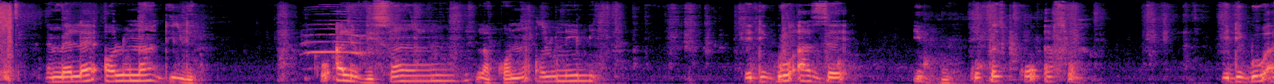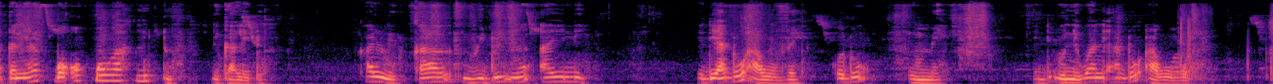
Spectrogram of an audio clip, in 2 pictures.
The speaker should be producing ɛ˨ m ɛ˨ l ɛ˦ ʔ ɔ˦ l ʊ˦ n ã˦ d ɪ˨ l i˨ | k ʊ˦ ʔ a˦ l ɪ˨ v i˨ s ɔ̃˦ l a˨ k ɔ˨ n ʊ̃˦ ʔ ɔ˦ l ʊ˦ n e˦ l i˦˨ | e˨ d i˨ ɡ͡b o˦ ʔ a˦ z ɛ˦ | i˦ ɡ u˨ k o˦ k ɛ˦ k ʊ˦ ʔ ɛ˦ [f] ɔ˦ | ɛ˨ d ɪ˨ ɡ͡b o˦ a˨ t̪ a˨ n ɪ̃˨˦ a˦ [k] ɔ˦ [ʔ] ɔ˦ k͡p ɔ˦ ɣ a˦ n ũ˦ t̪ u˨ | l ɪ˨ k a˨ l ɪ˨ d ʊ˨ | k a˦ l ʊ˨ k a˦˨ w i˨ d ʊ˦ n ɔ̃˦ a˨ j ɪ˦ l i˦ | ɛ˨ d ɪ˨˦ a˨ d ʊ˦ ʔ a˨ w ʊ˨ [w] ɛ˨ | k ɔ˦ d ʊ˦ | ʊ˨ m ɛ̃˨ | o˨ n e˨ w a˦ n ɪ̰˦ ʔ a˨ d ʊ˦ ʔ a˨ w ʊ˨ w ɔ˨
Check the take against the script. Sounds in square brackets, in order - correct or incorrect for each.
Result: correct, incorrect: k͡p, correct, incorrect: v

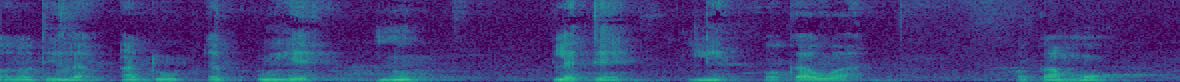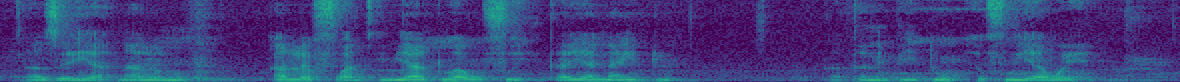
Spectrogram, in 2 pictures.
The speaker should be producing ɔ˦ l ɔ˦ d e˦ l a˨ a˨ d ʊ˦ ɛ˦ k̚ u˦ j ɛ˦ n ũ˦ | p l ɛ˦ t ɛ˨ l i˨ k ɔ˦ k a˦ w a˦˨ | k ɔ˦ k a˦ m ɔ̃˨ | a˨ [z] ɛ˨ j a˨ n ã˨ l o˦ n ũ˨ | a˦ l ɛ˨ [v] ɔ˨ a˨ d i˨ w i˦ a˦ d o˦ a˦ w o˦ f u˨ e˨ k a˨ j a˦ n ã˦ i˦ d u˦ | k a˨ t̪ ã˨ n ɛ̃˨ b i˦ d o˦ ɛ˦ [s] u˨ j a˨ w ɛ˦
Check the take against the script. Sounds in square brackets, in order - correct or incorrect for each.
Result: correct, incorrect: f, incorrect: f

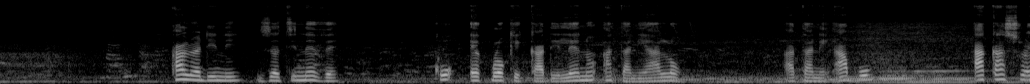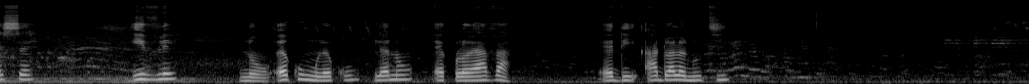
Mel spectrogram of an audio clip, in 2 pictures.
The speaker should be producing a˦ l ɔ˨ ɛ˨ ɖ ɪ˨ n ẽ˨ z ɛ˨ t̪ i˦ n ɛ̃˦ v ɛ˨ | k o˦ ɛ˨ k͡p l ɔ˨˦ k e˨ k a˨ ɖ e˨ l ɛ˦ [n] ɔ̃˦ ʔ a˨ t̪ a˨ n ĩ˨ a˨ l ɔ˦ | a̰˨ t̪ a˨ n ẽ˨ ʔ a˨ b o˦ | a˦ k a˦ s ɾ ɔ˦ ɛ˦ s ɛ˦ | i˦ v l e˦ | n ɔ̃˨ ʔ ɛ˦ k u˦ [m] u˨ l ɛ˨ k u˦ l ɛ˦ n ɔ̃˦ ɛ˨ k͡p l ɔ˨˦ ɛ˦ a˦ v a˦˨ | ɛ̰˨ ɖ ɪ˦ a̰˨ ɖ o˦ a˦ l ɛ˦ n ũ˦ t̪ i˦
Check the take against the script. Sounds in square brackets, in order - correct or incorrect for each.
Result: correct, incorrect: ŋ

